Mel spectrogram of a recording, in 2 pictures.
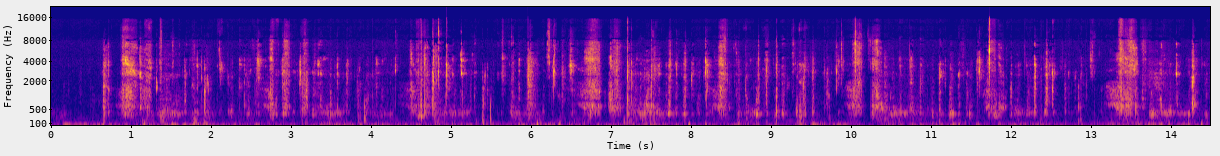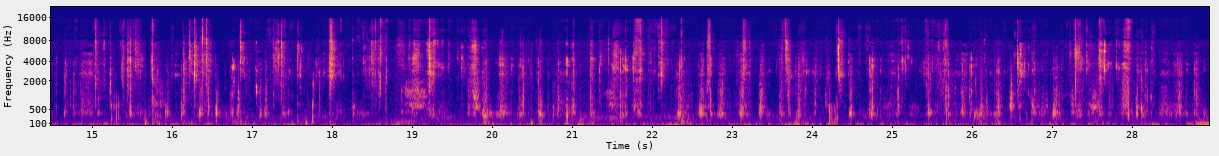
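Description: A person chewing seafood close to the microphone: dense, irregular crunching and crackling, with scraping as food is picked up from the tray.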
